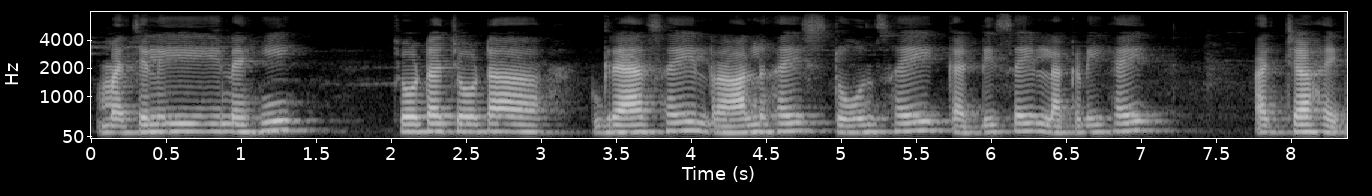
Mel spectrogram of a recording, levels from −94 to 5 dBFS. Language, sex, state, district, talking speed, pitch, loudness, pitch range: Hindi, female, Punjab, Kapurthala, 115 wpm, 180 Hz, -21 LUFS, 165-195 Hz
